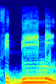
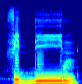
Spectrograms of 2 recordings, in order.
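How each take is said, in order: First: The word ends with an extra vowel sound. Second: The word ends on a stopped n sound. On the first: The speaker calls it wrong. "Jangan dibaca fiddini, jangan" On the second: The speaker calls it right. "huruf nunnya ini kita sukunkan"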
